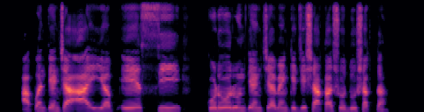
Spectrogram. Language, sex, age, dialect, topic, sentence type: Marathi, male, 18-24, Standard Marathi, banking, statement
